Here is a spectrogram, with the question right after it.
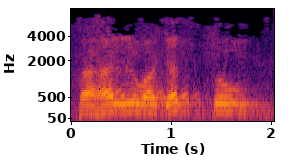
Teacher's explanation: الدال تحذف بالكامل والتاء تصبح مشددة · Term: إدغام متجانس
